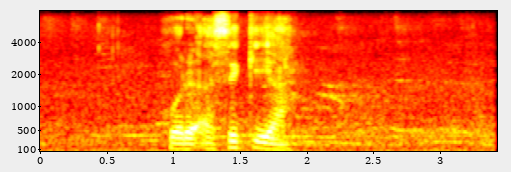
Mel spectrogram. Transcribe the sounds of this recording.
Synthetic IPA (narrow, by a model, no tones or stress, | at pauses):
χʊɾɪʔasɪkʼɪja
